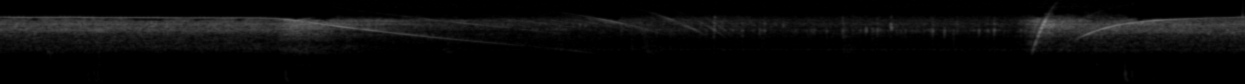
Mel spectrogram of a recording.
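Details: Dentist drill sound effect: a high-pitched whine that rises and falls in pitch as the drill speeds up and slows down.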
